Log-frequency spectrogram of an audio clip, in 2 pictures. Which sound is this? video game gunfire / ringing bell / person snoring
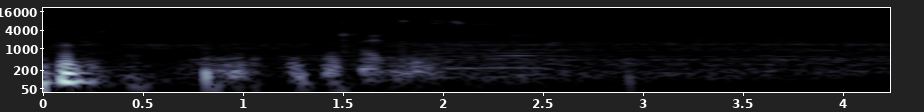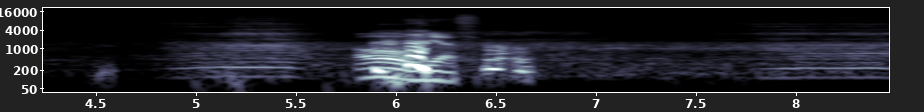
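person snoring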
